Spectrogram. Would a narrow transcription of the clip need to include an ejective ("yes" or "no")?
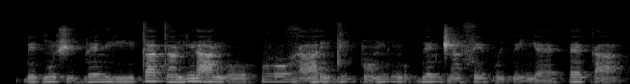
no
